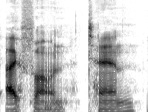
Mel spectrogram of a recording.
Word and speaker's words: iPhone X: Plus the iPhone X isn't very good. Yeah, I said it. – I believe it's pronounced the iPhone X.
